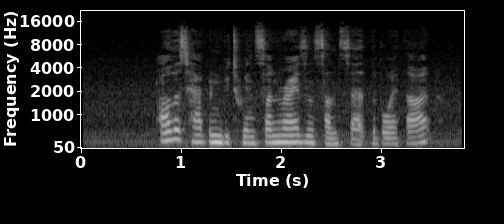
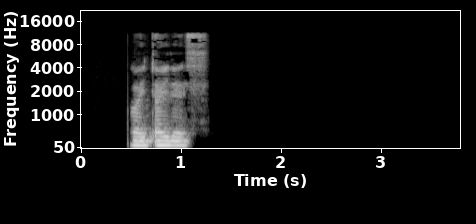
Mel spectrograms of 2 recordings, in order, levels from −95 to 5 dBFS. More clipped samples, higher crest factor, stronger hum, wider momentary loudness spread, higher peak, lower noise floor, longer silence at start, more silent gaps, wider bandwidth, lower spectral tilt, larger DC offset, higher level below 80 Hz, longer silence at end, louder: neither; about the same, 14 dB vs 18 dB; neither; second, 10 LU vs 13 LU; second, -16 dBFS vs -2 dBFS; second, -60 dBFS vs under -90 dBFS; first, 0.8 s vs 0.5 s; neither; first, 13.5 kHz vs 11.5 kHz; about the same, -6 dB/octave vs -6 dB/octave; neither; second, -68 dBFS vs -56 dBFS; second, 0.35 s vs 2.55 s; second, -31 LUFS vs -16 LUFS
